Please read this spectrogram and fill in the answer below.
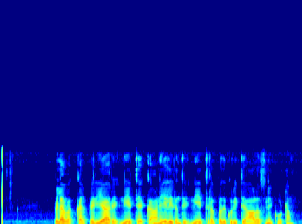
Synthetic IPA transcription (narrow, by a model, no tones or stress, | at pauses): pɪlɐʋɐkːɐɭpɛɾɪjaːɾɯ̰niːɾt̪eːkːɐːnɐjɪlɪɾɯnd̪ɯ̰niːɾt̪ɪɾɐpːɐðɯkʊrɪt̪ːɯaːloːsɐnɐɪkːuːʈːɐm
